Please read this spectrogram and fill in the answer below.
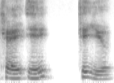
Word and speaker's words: Ketu: When the moon is next to the south node, called the dragon's tail in Western astrology and called Ketu in Sanskrit, that's spelled K-E-T-U, Ketu, then a person tends to be much more introspective, much more withdrawn, antisocial.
